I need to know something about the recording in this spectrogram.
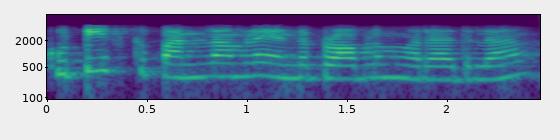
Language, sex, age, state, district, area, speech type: Tamil, female, 45-60, Tamil Nadu, Madurai, urban, conversation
